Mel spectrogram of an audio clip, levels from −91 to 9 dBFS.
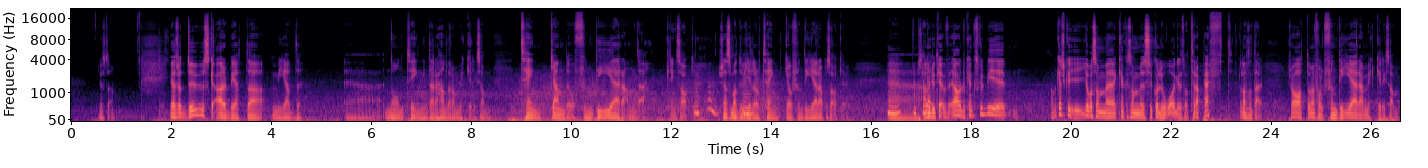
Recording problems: train or aircraft noise; faint; throughout; 20 dB below the speech

